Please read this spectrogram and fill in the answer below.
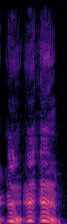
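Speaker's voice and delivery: high-pitched short hums; comic squeaky "mm" noises; imitated amorous grunts. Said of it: "And then they go".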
